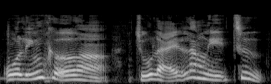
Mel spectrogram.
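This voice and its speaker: A woman doing a squeaky pleading mouse. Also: lively intonation, a little slow. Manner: squeaky, giggling, wheedling. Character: small cheeky pleading drunk mouse.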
